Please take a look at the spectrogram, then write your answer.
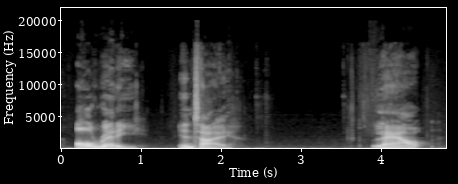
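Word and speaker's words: แล้ว: at the back I'm I'm saying it high in the back of my mouth almost into my nose and that's a high tone lay out my normal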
